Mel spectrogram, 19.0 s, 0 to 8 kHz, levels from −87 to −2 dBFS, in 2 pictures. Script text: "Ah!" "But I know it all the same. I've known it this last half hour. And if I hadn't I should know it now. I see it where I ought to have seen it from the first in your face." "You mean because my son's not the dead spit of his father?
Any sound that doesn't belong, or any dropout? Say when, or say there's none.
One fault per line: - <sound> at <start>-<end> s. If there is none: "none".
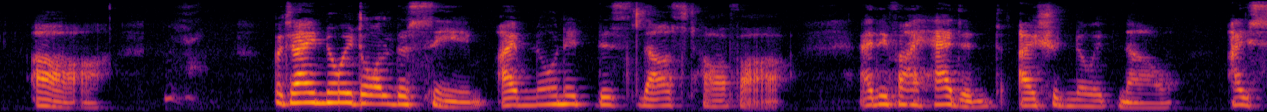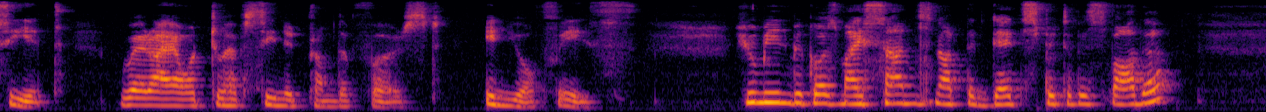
- sneeze at 1.2-1.6 s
